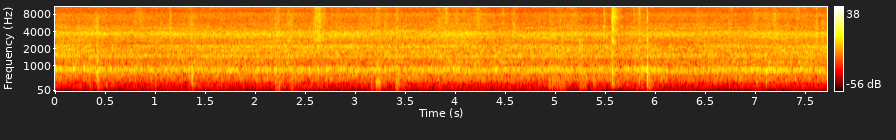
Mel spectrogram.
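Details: TABODD 12V 5kW diesel air heater in a camper, running as secondary heat with the vent open and hot air around 120 degrees: steady fan whoosh, faint even hum and a few light clicks; normal running.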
